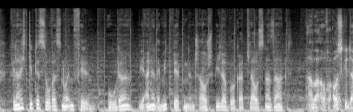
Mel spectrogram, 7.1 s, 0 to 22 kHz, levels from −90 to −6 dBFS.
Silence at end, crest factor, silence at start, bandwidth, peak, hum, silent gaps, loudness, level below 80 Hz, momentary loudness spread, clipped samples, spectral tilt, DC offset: 0 s; 14 dB; 0 s; 16 kHz; 0 dBFS; none; none; -15 LUFS; -28 dBFS; 6 LU; under 0.1%; -6.5 dB/octave; under 0.1%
